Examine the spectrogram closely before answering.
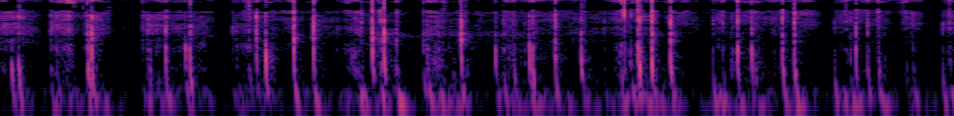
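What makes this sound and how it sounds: Fingertips and long nails scratch and tap the soft, shiny olive-brown leather of a pair of pants near a seam. The result is a quiet, close-up stream of quick crinkly taps and dry scratches with short, clicky attacks and a mostly low-to-mid tone.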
